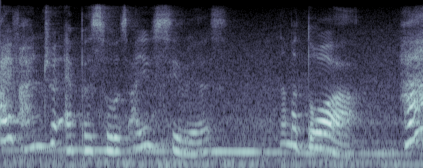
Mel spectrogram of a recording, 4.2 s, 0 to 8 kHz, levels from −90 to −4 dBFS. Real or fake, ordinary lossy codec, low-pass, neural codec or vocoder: real; none; 7.2 kHz; none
